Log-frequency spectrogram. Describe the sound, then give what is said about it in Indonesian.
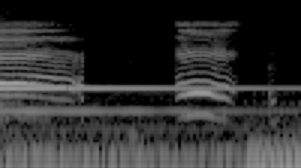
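A baby's crying rings out in two loud, wavering bursts with a short pause between them, ending in a brief softer whimper over a low steady hum. “Tepat pada saat itu, tangisan itu pun terdengar lagi. Jelas dan sangat keras.”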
